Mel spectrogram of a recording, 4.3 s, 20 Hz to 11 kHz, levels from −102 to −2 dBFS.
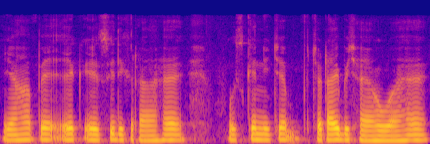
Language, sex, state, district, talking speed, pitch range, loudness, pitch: Hindi, male, Jharkhand, Garhwa, 180 wpm, 120-130 Hz, -18 LUFS, 125 Hz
